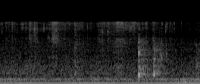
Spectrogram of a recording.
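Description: Faint rustling and small handling noises of boxed kit contents and plastic packaging being moved, with one light knock about one and a half seconds in, over a steady low hum.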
